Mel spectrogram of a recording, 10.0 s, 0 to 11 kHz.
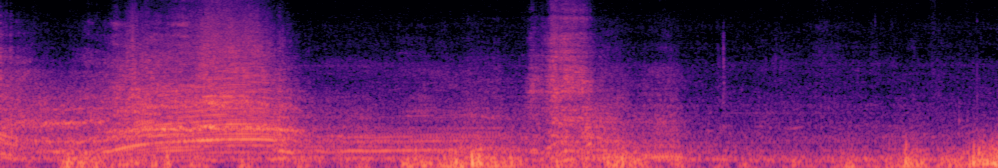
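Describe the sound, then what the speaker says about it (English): Gorilla Energy Mercedes 190E drift car at a drift qualifying event, engine revving hard with a rising wail and tire squeal early, then a broad rushing burst midway and fading engine noise toward the end, fairly close and loud. "Nikita got a full pull in that Gorilla Energy Mercedes 190E."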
